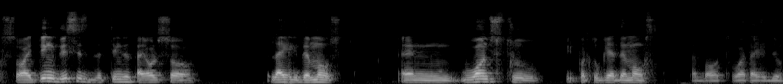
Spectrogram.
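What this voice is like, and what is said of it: Strong Israeli accent. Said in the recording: “you're very Israeli and like your accent is so strong, like you're so identifiably Israeli”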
